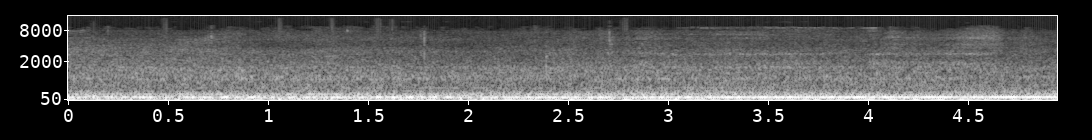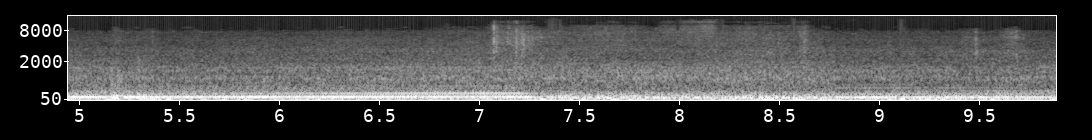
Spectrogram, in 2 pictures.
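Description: The B58 turbocharged inline-six of a BMW M240i xDrive, heard from inside the cabin while driving: a steady engine drone over road and tyre rumble. Its pitch creeps up slightly, then steps down about seven seconds in.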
